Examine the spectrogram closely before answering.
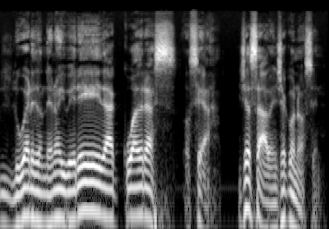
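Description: A man with a fairly low pitch and a dark, mellow tone speaks at a moderate pace with ordinary pitch variation. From Argentina, Buenos Aires. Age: 50s. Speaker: radio host. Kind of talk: casual radio monologue. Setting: radio studio.

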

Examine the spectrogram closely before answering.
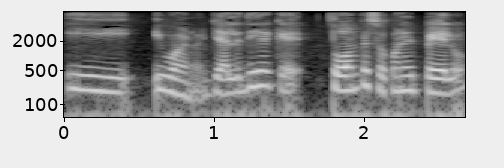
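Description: An unremarkable speaking voice moves at a moderate pace. The intonation stays fairly even. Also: woman. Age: 20s. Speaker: image consultant and podcaster. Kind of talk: personal monologue. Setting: lying in bed recording at home. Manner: casual, conversational.

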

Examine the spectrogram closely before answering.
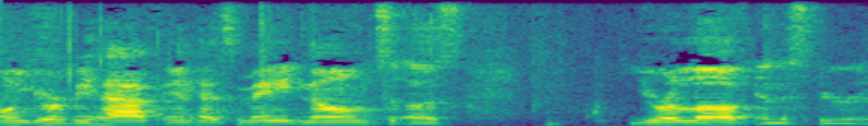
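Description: A man with a plain, everyday voice at medium pitch and a moderate pace. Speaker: bible study participant. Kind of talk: reading aloud.

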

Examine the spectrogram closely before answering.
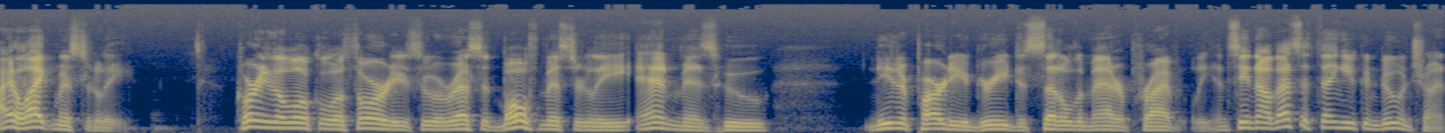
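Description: Pitch swings very widely throughout. The background is quiet. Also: man, medium pitch for a man, fairly quick pace. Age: 60s. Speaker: podcast co-host. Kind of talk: reading news stories aloud; casual chat.

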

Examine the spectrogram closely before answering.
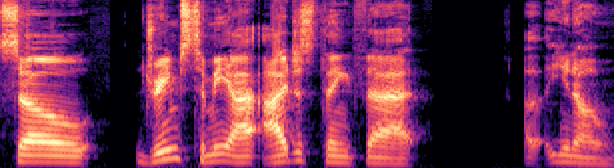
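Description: A man talks in an unremarkable speaking voice at a medium pitch with ordinary pitch variation, on a very clean recording with a silent background. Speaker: podcast host; teacher. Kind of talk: casual chat.

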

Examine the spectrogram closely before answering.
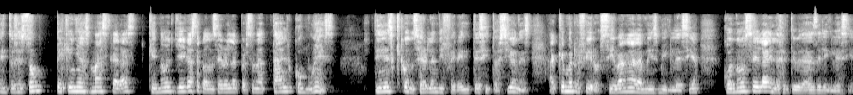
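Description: Somewhat breathy and fairly high-pitched, a man rattles along at a very fast pace with ordinary pitch variation. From United States (born in Peru). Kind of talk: casual chat.

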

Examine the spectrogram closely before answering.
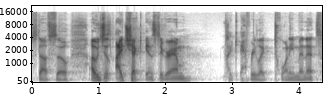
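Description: A man with an American accent and a very deep, low pitch uses vocal fry and very wide pitch swings at a moderate pace, in a very clean recording with a silent background. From US West Coast (Santa Ynez Valley, California). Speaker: restaurant owner. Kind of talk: casual chat.

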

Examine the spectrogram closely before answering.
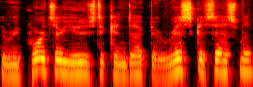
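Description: A man speaks fairly slowly, his pitch fairly high, his tone dark and mellow. His intonation stays fairly even, and the sound is dry and close with no echo. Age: 70s. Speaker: insurance consultant and video blogger. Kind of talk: scripted narration.

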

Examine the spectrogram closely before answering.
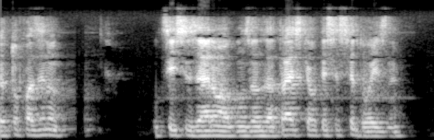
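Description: This man has a medium-pitched voice, and there is audible echo from the room. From Brazil, Mogi das Cruzes (São Paulo). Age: 40s. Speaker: theology graduate, podcast co-host. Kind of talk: casual chat.

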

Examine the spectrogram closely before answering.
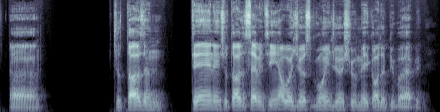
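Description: A man with medium pitch speaks at a moderate pace and fairly even intonation. He leaves long, frequent pauses. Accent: Portuguese. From Brazil. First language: Portuguese. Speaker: jiu-jitsu champion and instructor. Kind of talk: interview. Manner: halting.

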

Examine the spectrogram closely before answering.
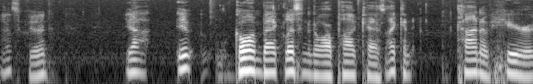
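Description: A man with an American accent, a dark, mellow tone, a moderate pace and long, frequent pauses. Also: fairly high pitch for a man, fairly even intonation. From US South. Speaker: podcast host. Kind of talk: casual chat. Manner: joking, casual.

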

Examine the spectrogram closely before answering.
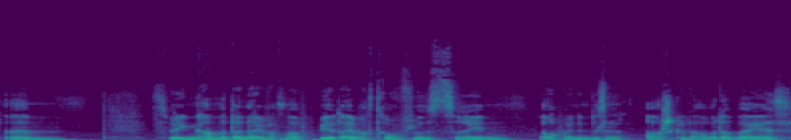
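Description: With audible room echo and noticeable background noise, a man's words come at a fairly quick pace. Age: 20s. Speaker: podcast co-host. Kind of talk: casual chat.

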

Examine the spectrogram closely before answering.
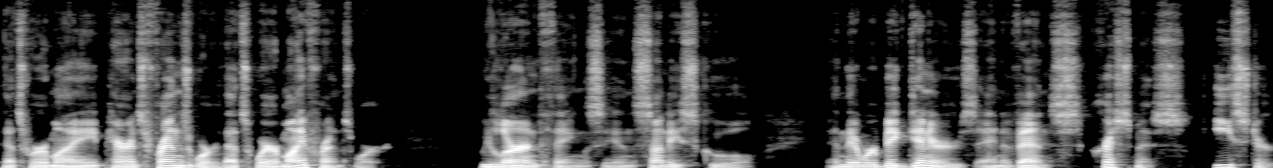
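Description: Against a silent background in a very clean recording, a man speaks at a fairly slow pace with vocal fry, a fairly low pitch, and very wide pitch swings. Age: 50s. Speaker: podcast host. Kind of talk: scripted narration.

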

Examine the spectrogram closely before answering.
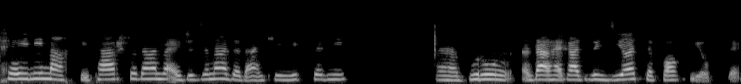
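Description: A woman speaks in an ordinary speaking voice, fairly high in pitch, with fairly even intonation at a moderate pace. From Iran, Mashhad. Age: 50s. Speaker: ultrasound technician. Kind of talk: personal life story interview.

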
